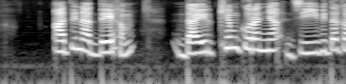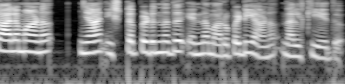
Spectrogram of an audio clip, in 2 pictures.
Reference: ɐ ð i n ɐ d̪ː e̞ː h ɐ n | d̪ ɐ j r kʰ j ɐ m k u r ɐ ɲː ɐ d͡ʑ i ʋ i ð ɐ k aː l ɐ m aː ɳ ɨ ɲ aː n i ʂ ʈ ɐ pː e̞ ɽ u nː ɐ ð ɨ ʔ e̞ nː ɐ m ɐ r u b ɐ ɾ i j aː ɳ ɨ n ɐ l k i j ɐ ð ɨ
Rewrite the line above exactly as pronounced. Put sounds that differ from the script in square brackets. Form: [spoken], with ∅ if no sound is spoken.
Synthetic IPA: ɐ ð i n ɐ d̪ː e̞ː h ɐ [m] | d̪ ɐ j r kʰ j ɐ m k u r ɐ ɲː ɐ d͡ʑ [iː] ʋ i ð ɐ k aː l ɐ m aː ɳ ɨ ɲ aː n i ʂ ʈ ɐ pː e̞ ɽ u nː ɐ ð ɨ ʔ e̞ nː ɐ m ɐ r u b ɐ [ɽ] i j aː ɳ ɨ n ɐ l k i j ɐ ð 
